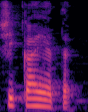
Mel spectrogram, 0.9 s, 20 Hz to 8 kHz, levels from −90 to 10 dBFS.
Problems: none marked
